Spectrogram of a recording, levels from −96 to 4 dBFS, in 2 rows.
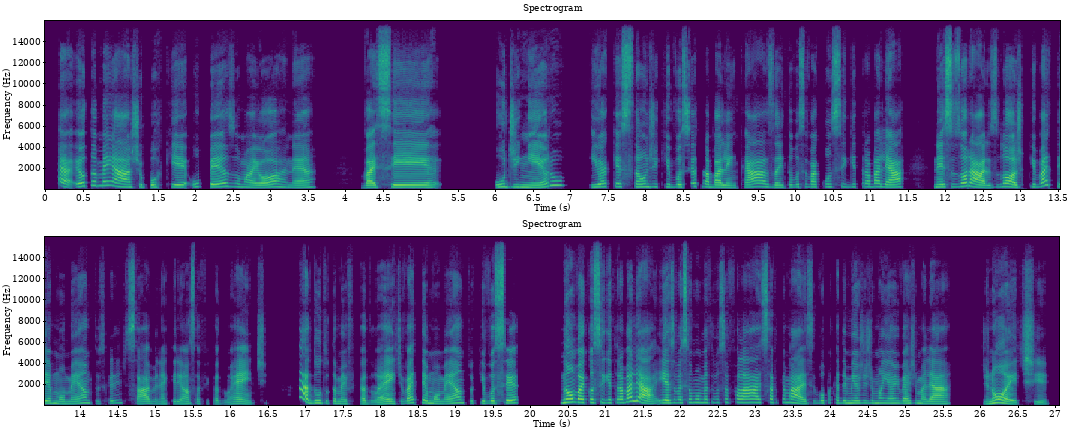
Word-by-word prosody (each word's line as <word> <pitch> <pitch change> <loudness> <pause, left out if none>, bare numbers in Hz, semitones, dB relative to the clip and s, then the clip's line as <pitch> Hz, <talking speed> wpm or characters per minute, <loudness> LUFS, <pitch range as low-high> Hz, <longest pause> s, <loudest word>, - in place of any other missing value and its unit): É, 275 - +1
eu 305 - +3
também 375 +1 -4
acho, 240 -5 +3
porque 225 +1 -3
o 265 +2 -10
peso 270 +2 +1
maior, 230 +2 -1
né, 205 +3 -4 0.6
vai 200 +2 +5
ser 215 - +1 0.7
o 250 +3 -2
dinheiro 235 - -3 0.3
e 235 +2 -2
a 270 +2 +1
questão 270 -2 -3
de 265 0 -10
que 250 0 -10
você 245 +4 -4
trabalha 225 -6 +1
em 195 0 -9
casa, 235 -1 +1
então 225 +3 -11
você 245 +2 -11
vai 250 -1 -1
conseguir 255 0 -9
trabalhar 265 -3 +2 0.4
nesses 245 +2 -1
horários, 225 - +5
lógico 245 -4 +3
que 245 - -9
vai 365 - +2
ter 235 - -2
momentos 200 +2 -6
que 220 - -16
a - - -8
gente, 260 +2 -18
sabe, 185 +1 -1
né, 165 0 -10
criança 180 +2 -7
fica 165 -2 -15
doente, 165 +2 -4 0.5
adulto 235 -1 +4
também 195 -4 -6
fica 165 -2 -6
doente, 175 +6 -1
vai 230 +6 +3
ter 255 -3 -1
momento 215 +4 -3
que 220 -1 -7
você 230 +4 +2 0.6
não 305 +4 +6
vai 305 -2 +8
conseguir 285 -2 -3
trabalhar 375 - +5
e 255 - -2
esse 250 +2 +4
vai 275 0 -4
ser 295 - -4
um - - -7
momento 290 -1 -5
que - - -19
você 290 +2 -11
vai 285 - -23
falar: 295 -1 +4
"Ai, 290 - -1
sabe 300 0 -5
o - - -42
que 300 - -10
mais? 205 -9 +3
Eu 215 - -22
vou 240 +1 -5
para 275 - -19
academia 235 -3 -4
hoje 235 0 -9
de 230 - -12
manhã 230 -1 -5
ao 225 - -3
invés 225 0 -3
de 225 - -13
malhar 190 -2 +1 0.4
de 175 - -11
noite, 170 -8 +2
235 Hz, 185 wpm, -23 LUFS, 210-270 Hz, 0.7 s, vai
